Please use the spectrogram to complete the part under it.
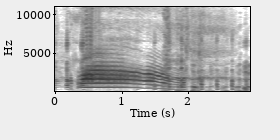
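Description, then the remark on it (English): A voice imitates the yodeling banshee scream of a rider on a theme park ride: one long, loud, wavering high-pitched wail held for over a second, sliding slightly downward before breaking off into choppy vocal sounds. “And you scream and you... like a banshee, like Mother Yodler.”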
